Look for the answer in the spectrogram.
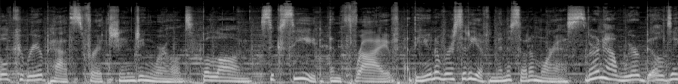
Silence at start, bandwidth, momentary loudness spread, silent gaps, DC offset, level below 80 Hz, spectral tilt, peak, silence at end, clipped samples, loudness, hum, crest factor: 0 s; over 20 kHz; 4 LU; none; under 0.1%; -34 dBFS; -4.5 dB/octave; -2 dBFS; 0 s; under 0.1%; -16 LUFS; none; 14 dB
